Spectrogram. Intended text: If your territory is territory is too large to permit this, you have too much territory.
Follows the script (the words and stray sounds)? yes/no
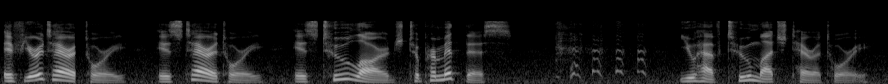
no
